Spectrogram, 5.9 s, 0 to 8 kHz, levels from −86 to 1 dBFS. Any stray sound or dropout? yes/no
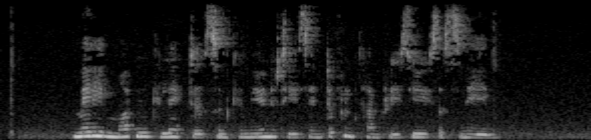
no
